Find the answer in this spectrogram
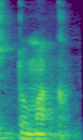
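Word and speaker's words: stomach: कुछ वर्ड ऐसे होंगे जिनके अंत में सी एच तो होगा लेकिन उनका प्रोनाउंसिएशन क होगा, जैसे स्टोमक तो इसका प्लूरल हम बनाएंगे स्टोमक्स।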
